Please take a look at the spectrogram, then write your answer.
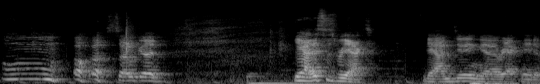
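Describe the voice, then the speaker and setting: With music in the background and audible room echo, a man speaks at a high pitch and fairly slow pace in an animated tone, his pitch swinging very widely between long, frequent pauses. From Canada. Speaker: software developer live streamer. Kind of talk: live coding stream chat. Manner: casual, animated.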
